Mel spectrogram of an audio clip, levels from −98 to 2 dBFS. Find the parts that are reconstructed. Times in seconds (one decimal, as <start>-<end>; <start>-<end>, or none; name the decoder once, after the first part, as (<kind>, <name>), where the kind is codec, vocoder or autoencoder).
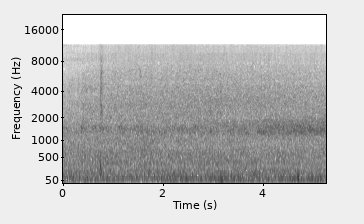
none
